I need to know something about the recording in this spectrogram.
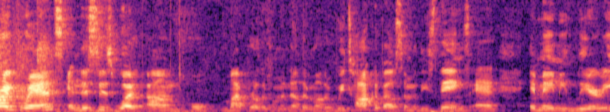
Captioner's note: applause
